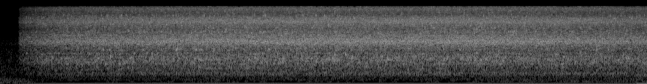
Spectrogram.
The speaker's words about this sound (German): Also ich finde, es klingt eindeutig nach Regen. Absolut. Das war ein Regenmacher. So ein Rohr. Ja, kenne ich. Wo drin so Kieseln sind und dann dreht man den immer hin und her. Gehört auch zu den Schlaginstrumenten.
